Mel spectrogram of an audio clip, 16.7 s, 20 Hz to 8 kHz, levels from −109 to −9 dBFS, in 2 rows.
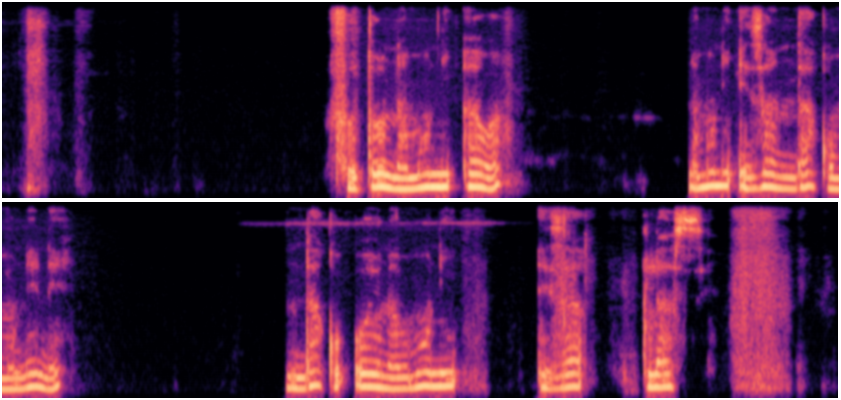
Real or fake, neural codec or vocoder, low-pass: real; none; 7.2 kHz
